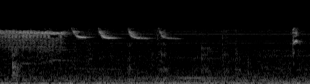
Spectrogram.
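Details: Young common iora, a wild-caught bakalan, singing a series of about five high, sharply falling whistled notes, spaced roughly every third of a second, then a pause and a final short note; light background hiss.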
